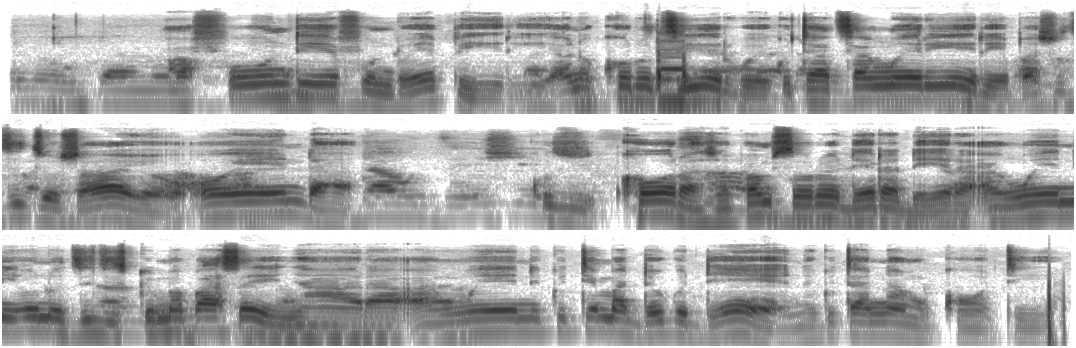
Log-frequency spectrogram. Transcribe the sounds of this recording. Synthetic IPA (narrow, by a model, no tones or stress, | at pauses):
mafundie̞fundo̞je̞pirḭano̞kʰuɾud͡zirwekutiat͡samweɾiɾe̞paʐid͡zid͡zo̞ʐajo̞oenda | kuʐikʰo̞ɾaʐapamuso̞ɾo̞wedʱe̞ɾadʱe̞ɾa̰ʔamwe̞niono̞d͡zid͡ziswemaɓasaje̞ɲaɾaːmwenikutemadʱoɡʱodʱene̞kutianamuko̞ːti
